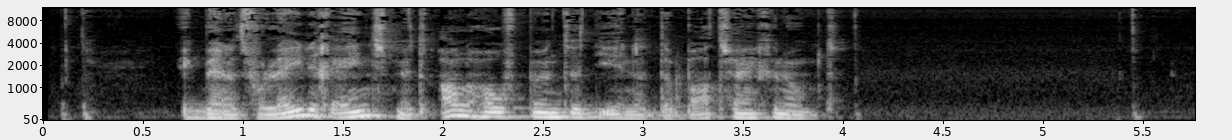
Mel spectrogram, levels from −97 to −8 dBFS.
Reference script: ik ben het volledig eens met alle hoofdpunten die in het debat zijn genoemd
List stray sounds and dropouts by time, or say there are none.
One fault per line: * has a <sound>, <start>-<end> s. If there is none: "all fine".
all fine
